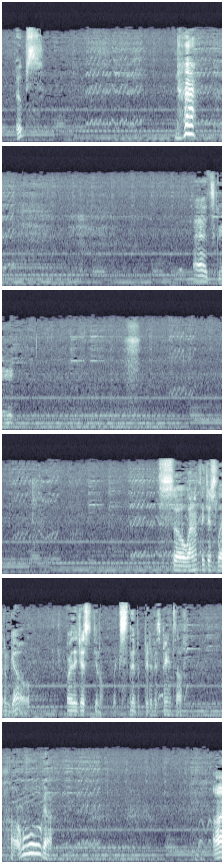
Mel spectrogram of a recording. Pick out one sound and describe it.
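Short electronic blips and chimes sound now and then.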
